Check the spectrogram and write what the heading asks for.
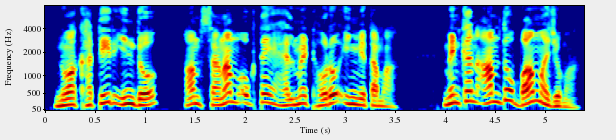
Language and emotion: Santali, angry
